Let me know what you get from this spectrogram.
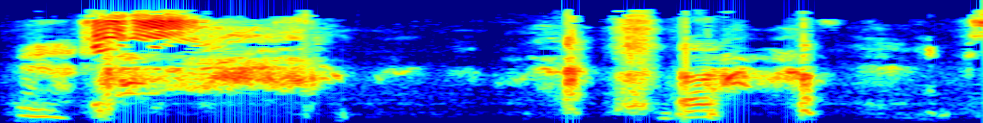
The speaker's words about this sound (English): No, the cat was meowing in the kitchen, and I was calling to her. I thought I was muted.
